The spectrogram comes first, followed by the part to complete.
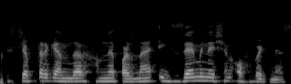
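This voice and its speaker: A man's voice: fairly high pitch, fairly even intonation, normal speed, dull audio. A man with a Pakistani accent teaching law in a didactic lecture style, repeating key terms and posing questions that he then answers. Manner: didactic, repetitive, asking and answering own questions. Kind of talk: explanatory lecture mixing Hindi-Urdu with English legal terms.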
